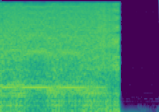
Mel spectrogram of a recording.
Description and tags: Another industrial noise.
distorted, industrial, noise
